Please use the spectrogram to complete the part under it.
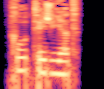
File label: "protegiert", German; adjectives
